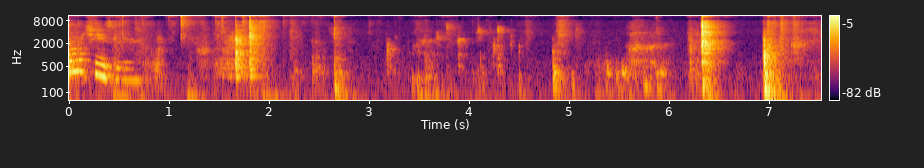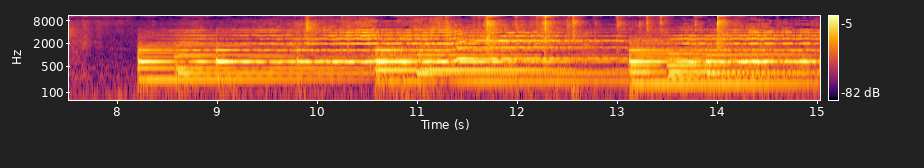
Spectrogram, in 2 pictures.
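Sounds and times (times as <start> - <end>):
scissors snipping: 11.5 - 14.2.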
